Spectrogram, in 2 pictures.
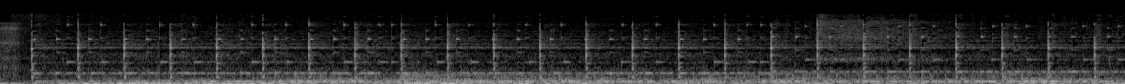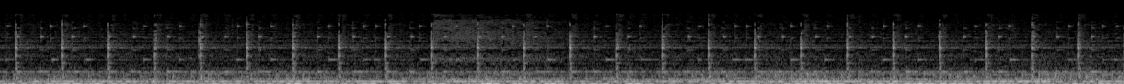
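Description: A countdown clock for a word-puzzle tiebreaker ticks steadily and evenly over a low, droning musical bed. It runs without pause for over twenty seconds at a moderate, constant level with no one speaking.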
